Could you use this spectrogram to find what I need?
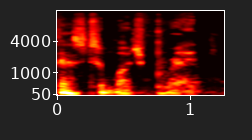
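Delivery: hushed, soft scolding tone.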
